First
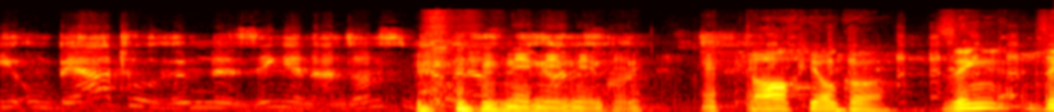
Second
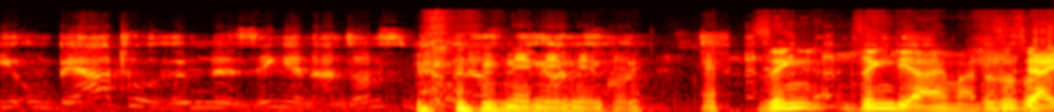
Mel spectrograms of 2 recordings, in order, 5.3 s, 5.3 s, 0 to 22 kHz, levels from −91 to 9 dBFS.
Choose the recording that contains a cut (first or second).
second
